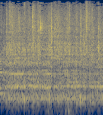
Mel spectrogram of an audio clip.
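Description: Presto PopLite hot-air popcorn popper running: a steady fan-motor whine with a rush of hot air, and kernels popping inside it.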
